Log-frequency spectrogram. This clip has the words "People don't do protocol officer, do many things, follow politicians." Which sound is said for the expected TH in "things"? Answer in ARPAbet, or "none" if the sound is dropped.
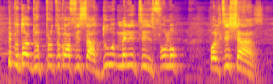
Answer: T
